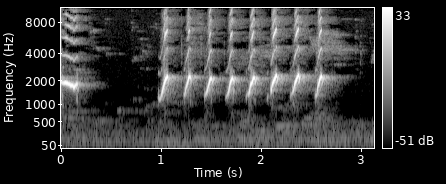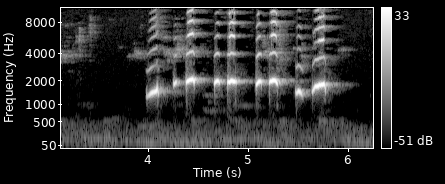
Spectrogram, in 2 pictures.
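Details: Cockatiel (Nymphicus hollandicus), whistle.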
